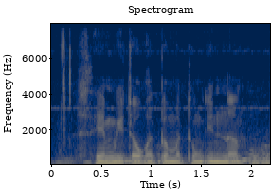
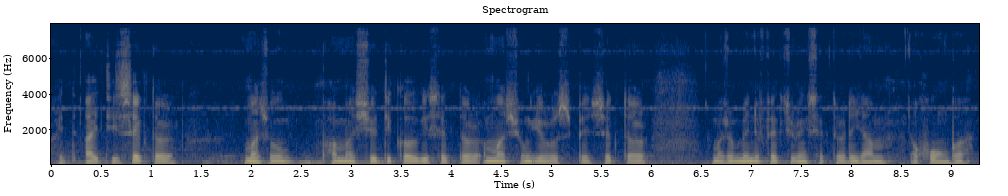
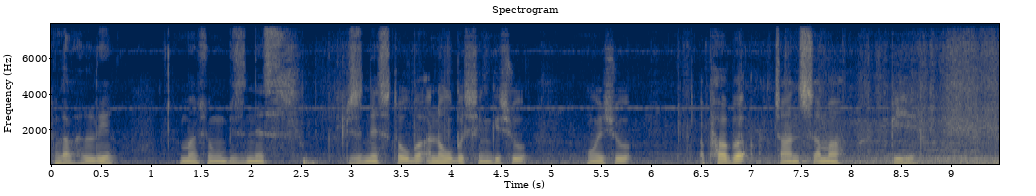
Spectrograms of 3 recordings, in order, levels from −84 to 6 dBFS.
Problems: constant background noise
